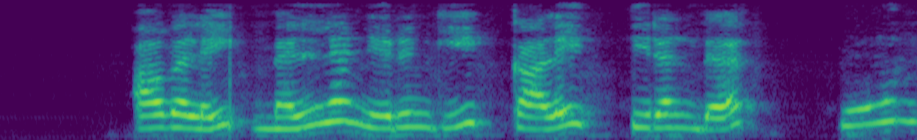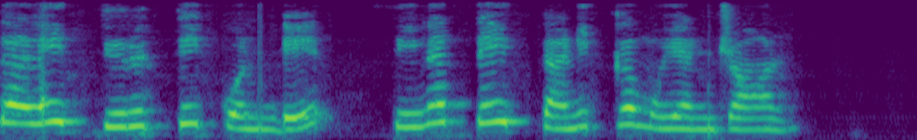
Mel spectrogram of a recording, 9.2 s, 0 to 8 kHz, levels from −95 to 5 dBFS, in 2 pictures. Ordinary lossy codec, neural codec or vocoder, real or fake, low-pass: Opus, 64 kbps; codec, 16 kHz, 8 kbps, FreqCodec, smaller model; fake; 7.2 kHz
